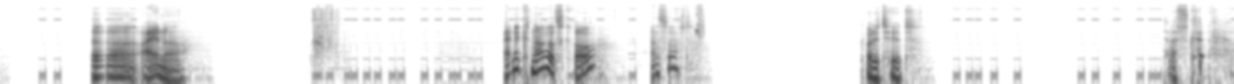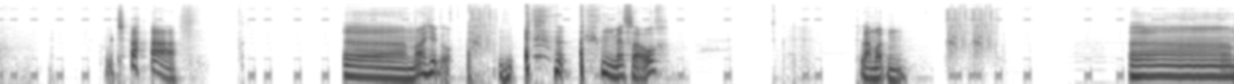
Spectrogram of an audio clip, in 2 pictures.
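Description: A man speaks into a close microphone in short, casual bursts.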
